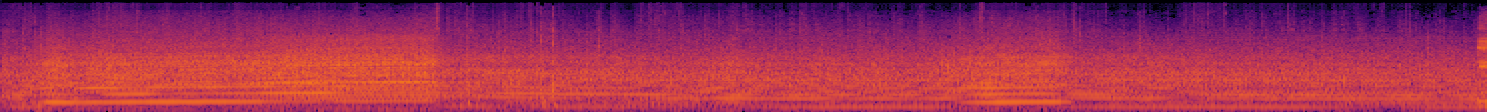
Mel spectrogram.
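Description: Porsche Carrera RS engine revving hard at full throttle with rising, steady harmonic tones that shift through gear changes, loud and close, with no voices over it.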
